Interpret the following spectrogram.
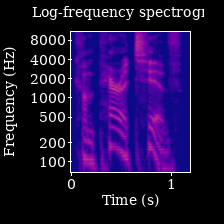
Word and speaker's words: comparative: It's pronounced comparative with the stress on the second syllable and superlative.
